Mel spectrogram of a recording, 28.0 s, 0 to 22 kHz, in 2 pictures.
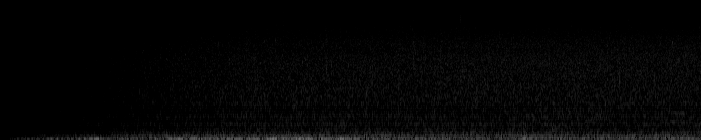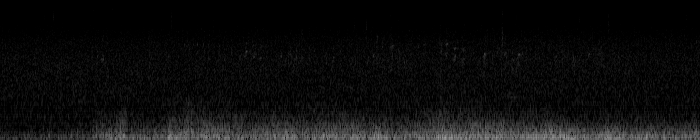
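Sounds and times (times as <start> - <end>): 
light rain: 0.2 - 28.0
distant thunderstorm: 16.0 - 28.0.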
